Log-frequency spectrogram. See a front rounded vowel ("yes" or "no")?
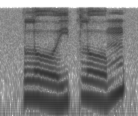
no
